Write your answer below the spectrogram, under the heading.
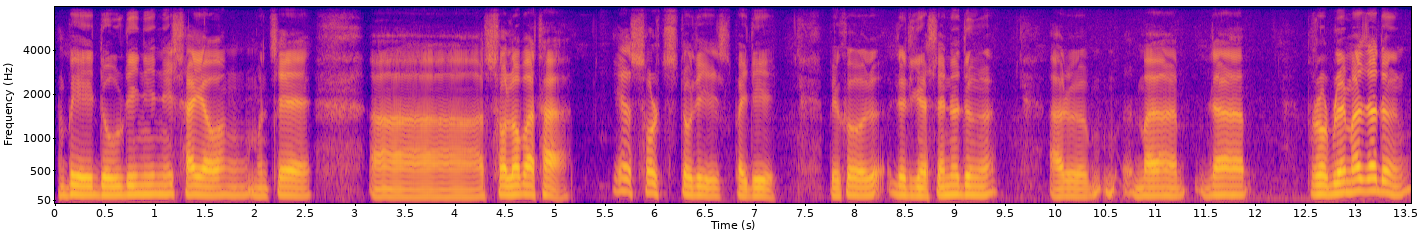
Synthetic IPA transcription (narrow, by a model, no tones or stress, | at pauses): bedɔwɾininisajawaŋmɔnse | sɔlɔbatʰa̰ | esɔɾtstɔɾisbajdi | bekʰɔlidɡesenɯdɯŋɯ | aɾumana | pɾɔblemazadɯŋ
